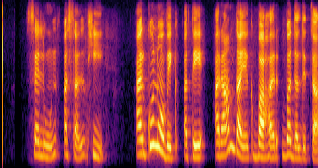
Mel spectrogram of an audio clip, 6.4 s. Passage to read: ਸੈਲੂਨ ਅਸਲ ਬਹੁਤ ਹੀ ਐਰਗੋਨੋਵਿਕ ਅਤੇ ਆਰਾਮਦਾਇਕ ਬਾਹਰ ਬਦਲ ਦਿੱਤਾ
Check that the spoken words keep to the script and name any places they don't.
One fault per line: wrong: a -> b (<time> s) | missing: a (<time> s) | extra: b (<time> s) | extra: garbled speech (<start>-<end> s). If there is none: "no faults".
missing: ਬਹੁਤ (1.7 s)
